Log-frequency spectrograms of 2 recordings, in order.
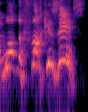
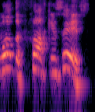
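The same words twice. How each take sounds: First: Much higher, shouted what the fuck; an outraged shout at a terrible scene; incredulous shout. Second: A slowed, disbelieving what the fuck; baffled quote. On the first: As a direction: yell it at the screen in disbelief. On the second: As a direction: drag it out in puzzled disbelief. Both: Retold or imitated. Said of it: "Every time I look at that, I go".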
